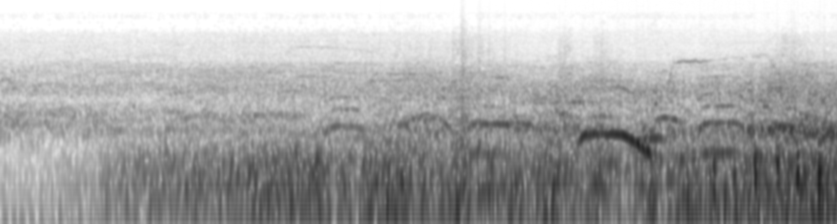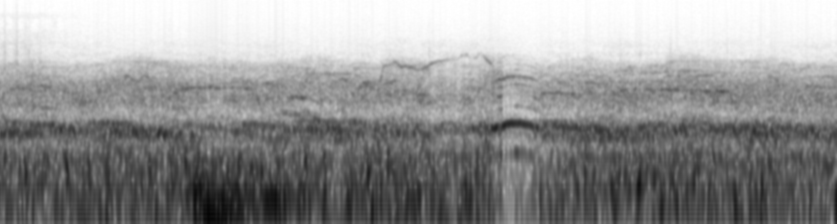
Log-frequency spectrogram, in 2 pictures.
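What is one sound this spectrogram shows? A large crowd cheers and screams loudly in a big hall.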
